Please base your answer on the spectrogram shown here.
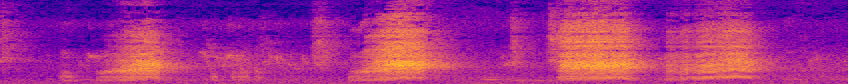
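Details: Alexandrine parakeet uttering a run of four drawn-out, hoarse, nasal squawks at roughly one-second intervals, rising and falling in loudness.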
